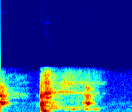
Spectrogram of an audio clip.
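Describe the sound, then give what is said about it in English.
A dog named Kiwi barks: a fading bark at the start, then a loud, sharp bark that trails off over about a second. No one speaks. “Okay, she's just going to bark.”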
